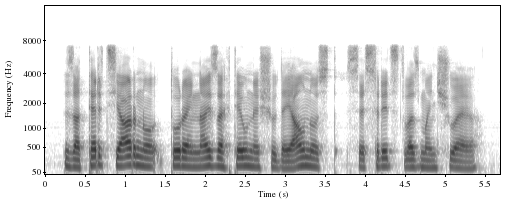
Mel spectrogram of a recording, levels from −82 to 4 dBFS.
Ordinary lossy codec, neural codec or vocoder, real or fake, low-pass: none; none; real; 7.2 kHz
